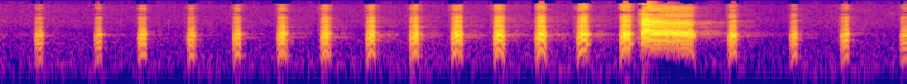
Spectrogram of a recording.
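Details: Wild hen, a female junglefowl, calling for a mate: quick clucks about four per second that swell in loudness, then one long harsh rasping squawk, followed by a few softer clucks.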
